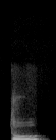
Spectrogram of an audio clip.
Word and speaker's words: tout: Tú, no se pronuncia como la T, tú.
